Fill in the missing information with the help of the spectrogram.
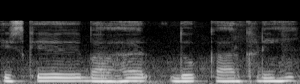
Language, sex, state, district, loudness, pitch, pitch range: Hindi, male, Uttar Pradesh, Lucknow, -14 LUFS, 150 Hz, 145-155 Hz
